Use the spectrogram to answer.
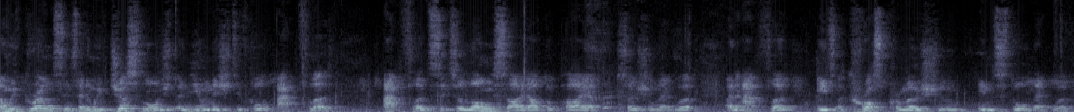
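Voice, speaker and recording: A man speaks at a moderate pace, his pitch fairly high with ordinary variation. There is audible room echo and noticeable background noise. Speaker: conference speaker. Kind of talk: conference presentation.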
